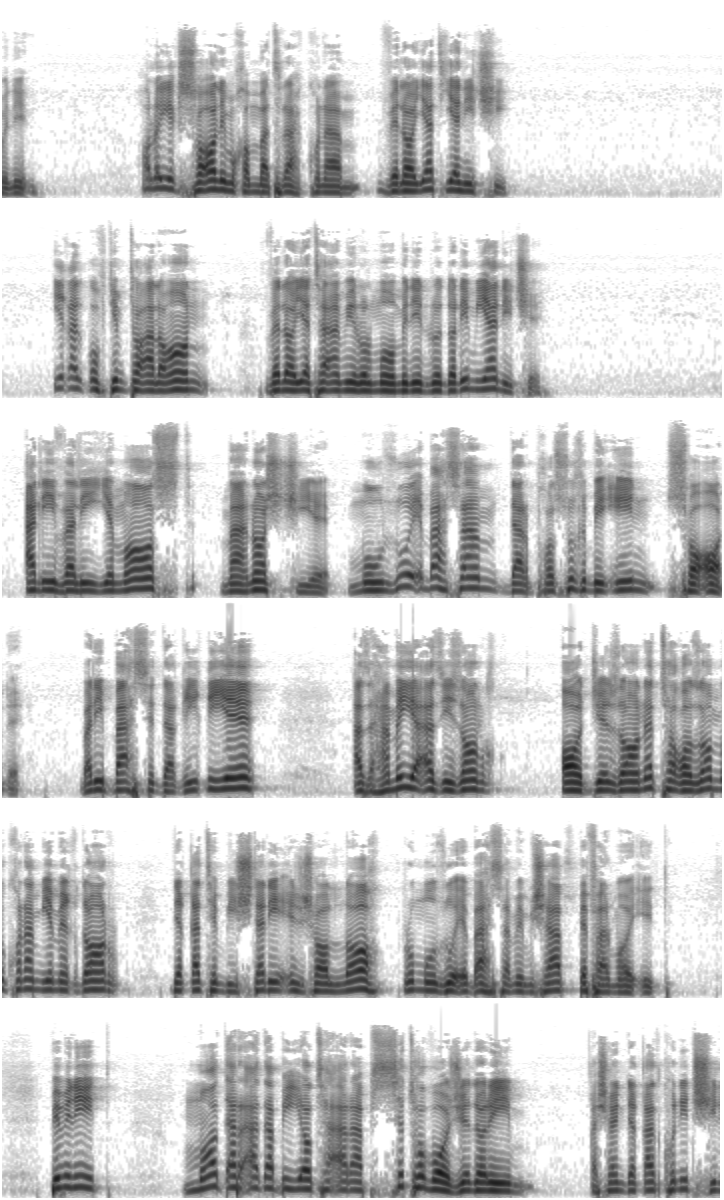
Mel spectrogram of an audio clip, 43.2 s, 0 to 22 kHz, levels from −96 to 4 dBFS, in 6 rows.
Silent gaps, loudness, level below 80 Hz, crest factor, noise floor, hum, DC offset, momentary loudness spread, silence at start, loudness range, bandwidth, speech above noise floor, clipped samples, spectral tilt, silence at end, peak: none; -18 LUFS; -50 dBFS; 18 dB; -72 dBFS; none; under 0.1%; 11 LU; 0 s; 5 LU; 13 kHz; 54 dB; under 0.1%; -5.5 dB/octave; 0 s; 0 dBFS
